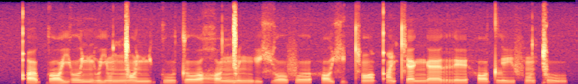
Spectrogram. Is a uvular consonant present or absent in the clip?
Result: present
